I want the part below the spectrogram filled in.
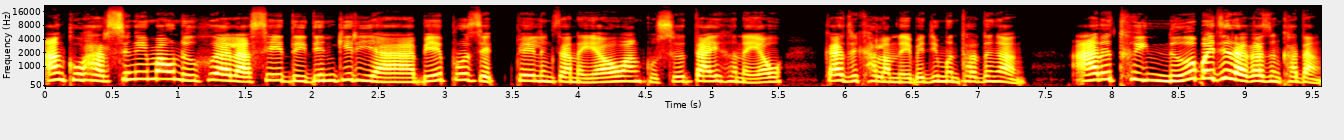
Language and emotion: Bodo, angry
